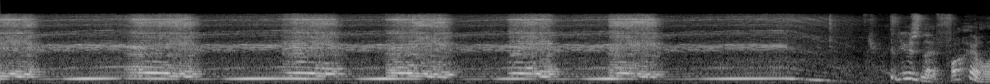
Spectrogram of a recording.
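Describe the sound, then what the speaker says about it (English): A small Dremel rotary tool grinds hard steel on an engine part, whining in several rising-and-falling bursts as it bites, then spinning down near the end with handling noises. "I set my little Dremel up here, and so I'm going to take a little bit more off this."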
